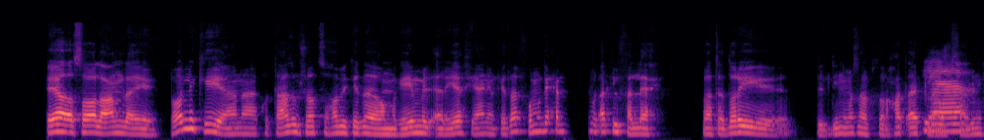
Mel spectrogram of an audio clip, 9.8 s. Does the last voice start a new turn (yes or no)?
yes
